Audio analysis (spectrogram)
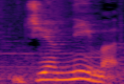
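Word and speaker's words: Gymnema: cannot recommend this enough it's called gim Nea the sugar Destroyer I'll spell it for you because I see I have a glare it's G y m n e m a gim Nema it works I got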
